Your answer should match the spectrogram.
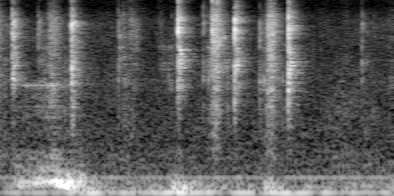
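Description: A few quick, faint spritzes from a hand-held hair mist spray bottle sprayed onto hair.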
